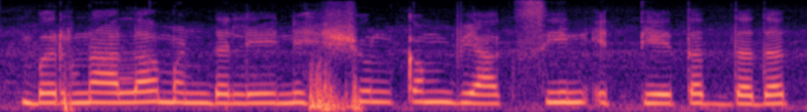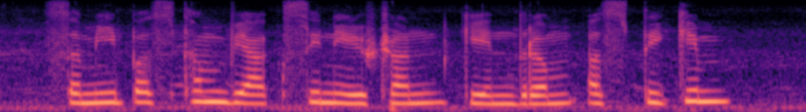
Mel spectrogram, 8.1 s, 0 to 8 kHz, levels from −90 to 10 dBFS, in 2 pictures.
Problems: none marked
